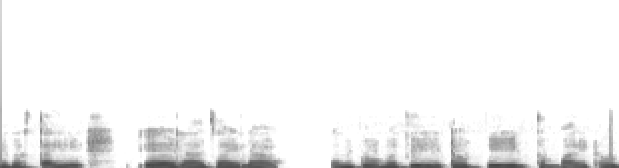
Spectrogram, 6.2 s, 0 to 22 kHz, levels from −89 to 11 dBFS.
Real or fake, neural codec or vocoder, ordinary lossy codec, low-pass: fake; codec, 16 kHz, 16 kbps, FunCodec, trained on Chinese and English, 50 frames a second; none; none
